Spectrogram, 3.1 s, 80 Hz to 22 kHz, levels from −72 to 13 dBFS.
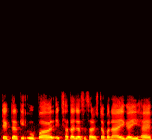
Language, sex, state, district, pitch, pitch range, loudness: Hindi, female, Bihar, Kaimur, 210 Hz, 195-225 Hz, -13 LUFS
